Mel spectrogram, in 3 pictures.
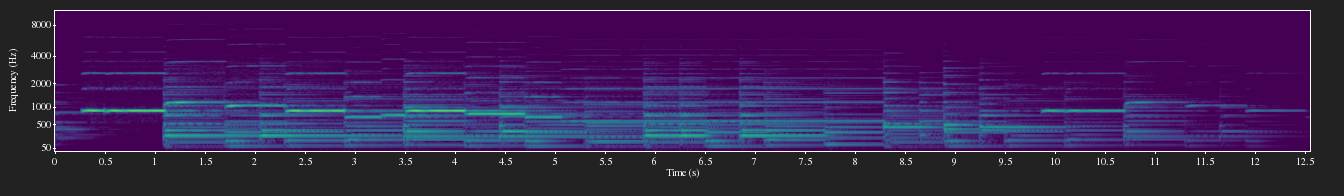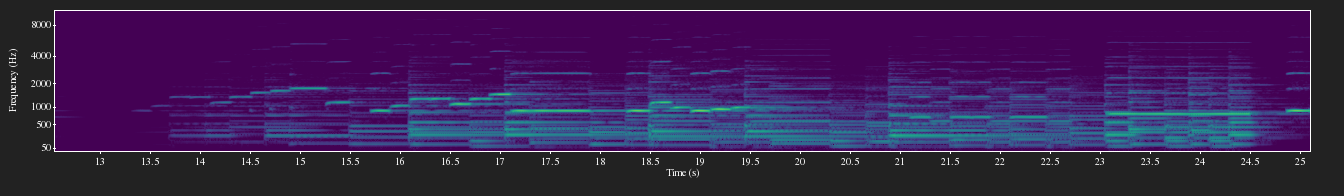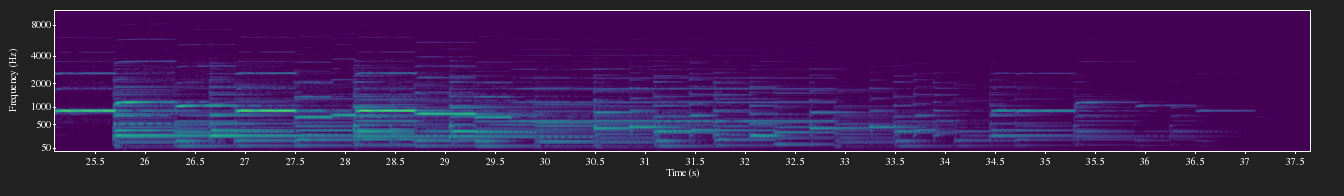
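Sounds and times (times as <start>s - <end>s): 
soprano recorder playing blues: 0.3s - 8.2s, 9.8s - 12.6s, 13.5s - 20.4s, 21.0s - 30.9s, 34.5s - 37.1s.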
